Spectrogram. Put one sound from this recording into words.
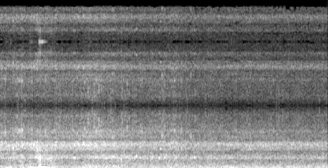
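A paddle splashes in the water.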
